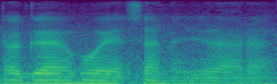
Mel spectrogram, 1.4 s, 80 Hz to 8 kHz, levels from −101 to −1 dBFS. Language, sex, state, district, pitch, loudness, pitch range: Hindi, male, Bihar, Gopalganj, 110 Hz, -31 LUFS, 105-115 Hz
